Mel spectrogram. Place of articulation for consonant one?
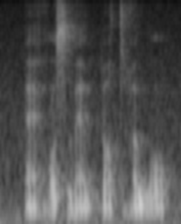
glottal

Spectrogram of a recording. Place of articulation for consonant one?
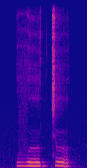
labial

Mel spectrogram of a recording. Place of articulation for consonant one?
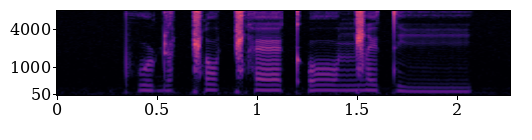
labial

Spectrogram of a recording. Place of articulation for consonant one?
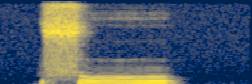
alveolar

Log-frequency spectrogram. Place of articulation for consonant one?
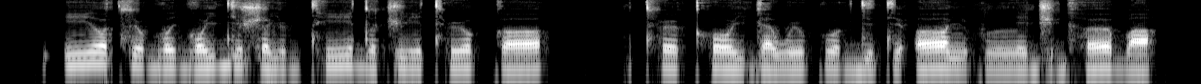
glottal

